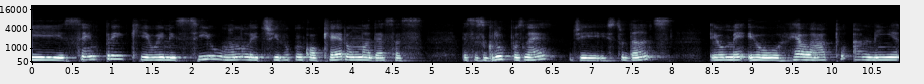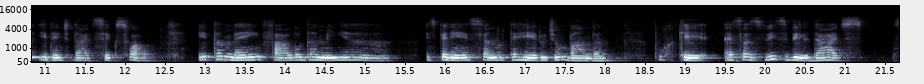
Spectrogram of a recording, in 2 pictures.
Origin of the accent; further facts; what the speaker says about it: Espírito Santo, Brazil; lésbica idosa. Eu tenho 54 anos, moro aqui no Espírito Santo, sou capixaba. Sou uma lésbica negra.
